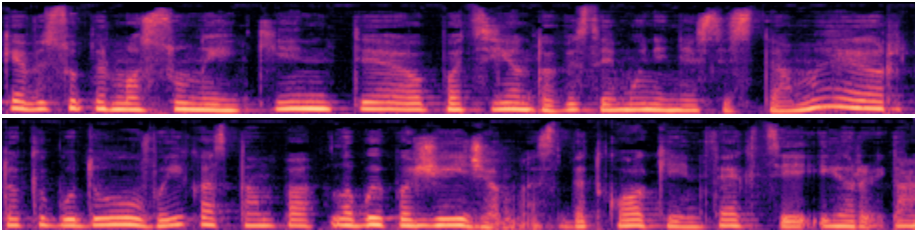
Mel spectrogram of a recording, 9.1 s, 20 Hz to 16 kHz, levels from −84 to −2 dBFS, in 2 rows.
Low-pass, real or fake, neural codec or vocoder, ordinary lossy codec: 14.4 kHz; fake; vocoder, 44.1 kHz, 128 mel bands, Pupu-Vocoder; AAC, 96 kbps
